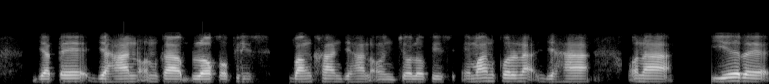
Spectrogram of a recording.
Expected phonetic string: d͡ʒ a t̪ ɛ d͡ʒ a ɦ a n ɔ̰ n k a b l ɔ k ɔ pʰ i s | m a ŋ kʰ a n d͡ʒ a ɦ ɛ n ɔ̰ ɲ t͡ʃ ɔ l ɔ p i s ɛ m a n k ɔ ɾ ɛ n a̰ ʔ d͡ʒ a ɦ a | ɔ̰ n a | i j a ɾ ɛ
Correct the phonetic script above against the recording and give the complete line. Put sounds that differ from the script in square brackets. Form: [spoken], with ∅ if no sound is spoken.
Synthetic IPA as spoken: d͡ʒ a t̪ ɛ d͡ʒ a ɦ a n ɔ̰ n k a b l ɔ k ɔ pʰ i s | [b] a ŋ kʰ a n d͡ʒ a ɦ [a] n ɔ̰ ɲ t͡ʃ ɔ l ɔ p i s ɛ m a n k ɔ ɾ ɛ n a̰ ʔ d͡ʒ a ɦ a | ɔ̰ n a | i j [ə] ɾ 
